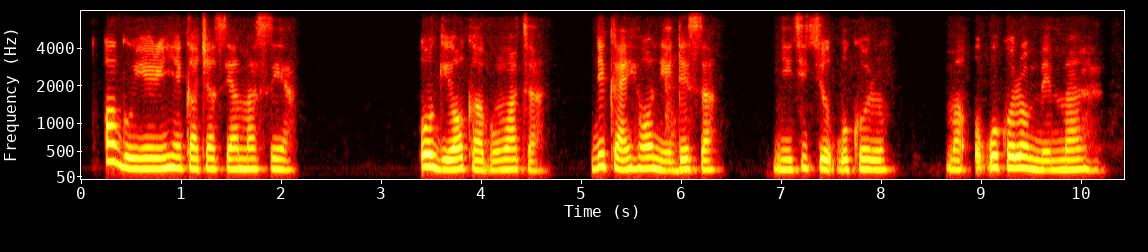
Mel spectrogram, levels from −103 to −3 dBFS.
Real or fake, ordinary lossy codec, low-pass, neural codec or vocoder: real; Opus, 32 kbps; 7.2 kHz; none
